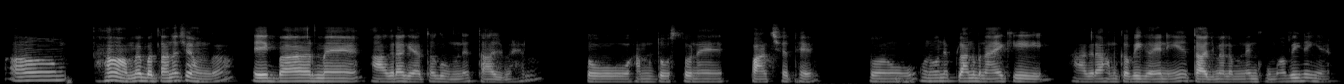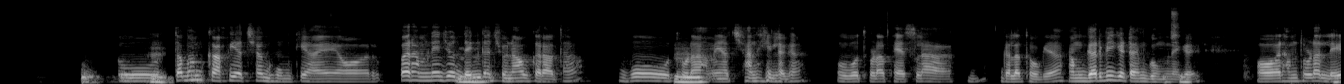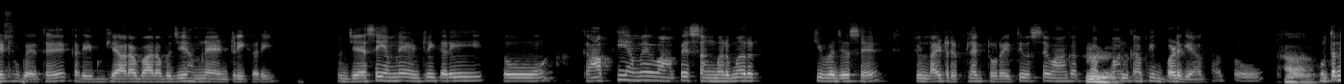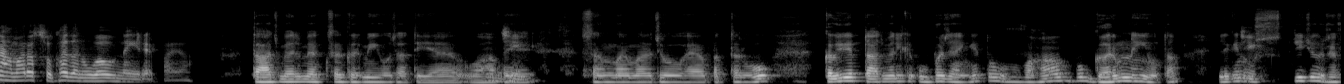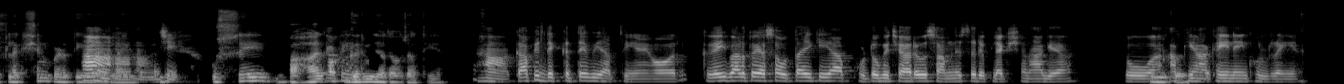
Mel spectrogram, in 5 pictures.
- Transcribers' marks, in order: other background noise; tapping; in English: "प्लान"; laughing while speaking: "अच्छा नहीं लगा"; in English: "टाइम"; in English: "लेट"; in English: "एंट्री"; in English: "एंट्री"; in English: "लाइट रिफ्लेक्ट"; in English: "रिफ्लेक्शन"; in English: "लाइट"; in English: "रिफ्लेक्शन"
- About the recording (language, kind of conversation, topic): Hindi, unstructured, आपकी सबसे यादगार यात्रा कौन-सी रही है?
- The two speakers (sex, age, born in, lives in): male, 20-24, India, India; male, 25-29, India, India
